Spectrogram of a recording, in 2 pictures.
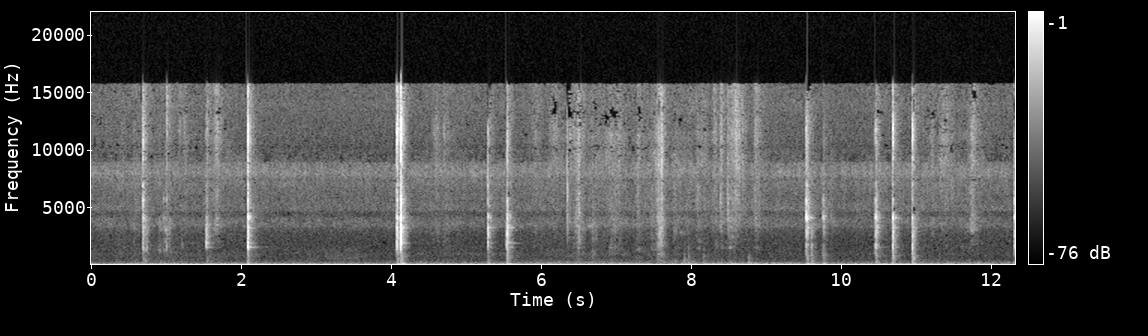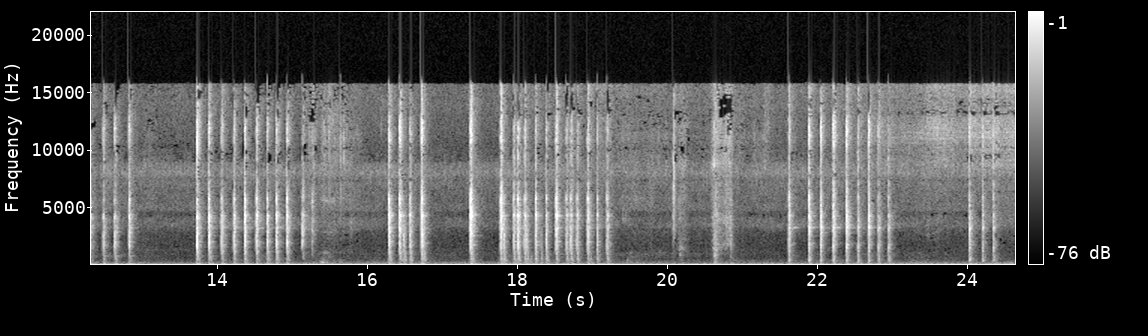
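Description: Side-cutting can opener being cranked around the bottom rim of an aerosol spray can: runs of rapid clicking from the turning gear, with single sharper clicks between, the loudest about four seconds in. The can has not yet been pierced, so no hiss of escaping gas is heard.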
